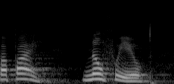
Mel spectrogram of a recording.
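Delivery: calm, soft-spoken, slow and gentle. Retelling calmly answering a father's angry question: retelling a gentle reply. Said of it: "virei suavemente e falei assim".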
